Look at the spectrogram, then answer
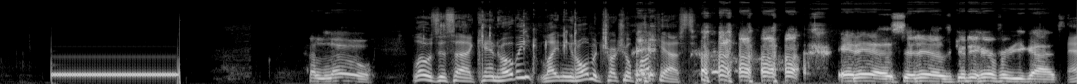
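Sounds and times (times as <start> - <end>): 
telephone dialing tone: 0.5 - 1.8
speech: 3.1 - 10.7
laughter: 6.0 - 8.6.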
